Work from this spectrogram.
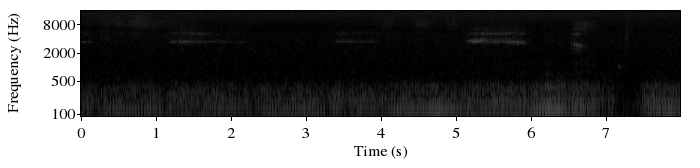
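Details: A relaxed longhaired tabby house cat, a small female, purrs steadily in a low pulsing rumble, with brief faint high tones and a soft click near the end.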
